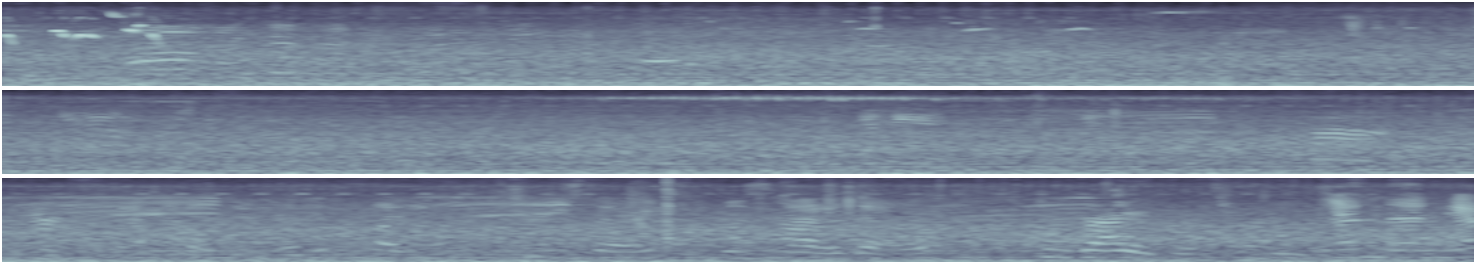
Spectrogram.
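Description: Bicycle tyres roll on a paved path.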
